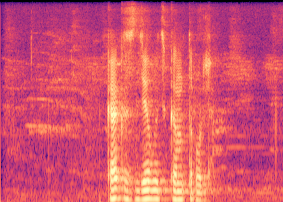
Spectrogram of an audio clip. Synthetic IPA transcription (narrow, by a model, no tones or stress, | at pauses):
kakzʲdʲe̞lˠətʲkɐnt̪ɾolʲ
